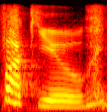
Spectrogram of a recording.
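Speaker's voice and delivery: low cackle, kept to himself. Voicing a character muttering to himself after apologizing: cackling to himself. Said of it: "cackles to himself".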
